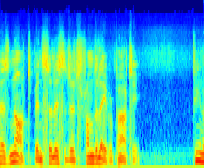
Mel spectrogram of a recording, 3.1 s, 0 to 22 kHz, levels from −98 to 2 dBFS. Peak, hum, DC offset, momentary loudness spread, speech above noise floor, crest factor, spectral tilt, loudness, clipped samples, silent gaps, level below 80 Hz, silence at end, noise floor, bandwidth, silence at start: -6 dBFS; none; 1%; 6 LU; 28 dB; 14 dB; -5 dB/octave; -20 LUFS; under 0.1%; none; -60 dBFS; 0 s; -48 dBFS; 13 kHz; 0 s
